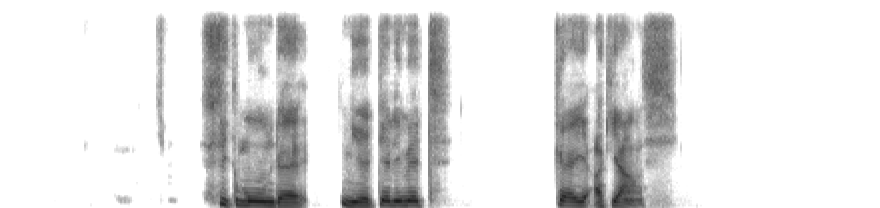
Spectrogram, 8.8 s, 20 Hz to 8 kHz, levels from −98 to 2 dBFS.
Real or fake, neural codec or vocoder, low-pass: fake; autoencoder, 48 kHz, 128 numbers a frame, DAC-VAE, trained on Japanese speech; 7.2 kHz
